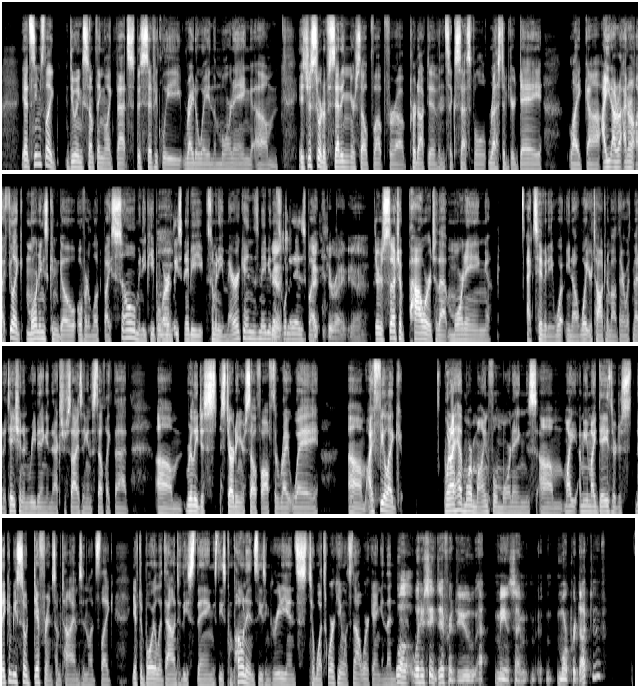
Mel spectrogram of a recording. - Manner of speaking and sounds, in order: stressed: "so"; tsk; other background noise; tsk; tapping
- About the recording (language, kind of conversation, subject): English, unstructured, What did you never expect to enjoy doing every day?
